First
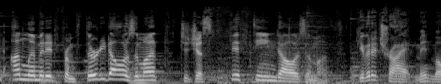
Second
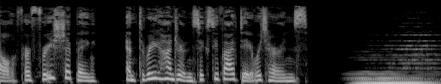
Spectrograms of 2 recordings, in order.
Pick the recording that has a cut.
second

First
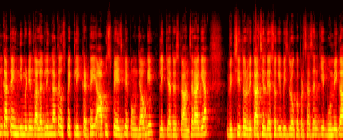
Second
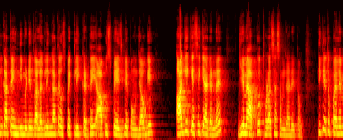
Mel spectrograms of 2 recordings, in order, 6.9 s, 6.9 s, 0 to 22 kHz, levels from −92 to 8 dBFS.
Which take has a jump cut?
first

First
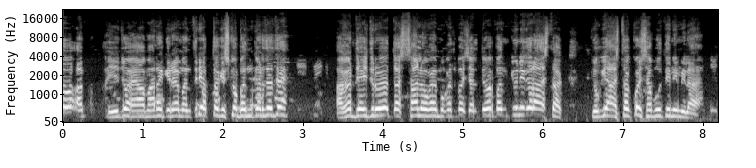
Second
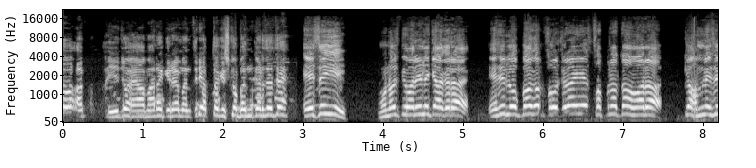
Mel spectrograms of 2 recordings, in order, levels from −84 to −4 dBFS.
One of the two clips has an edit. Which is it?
second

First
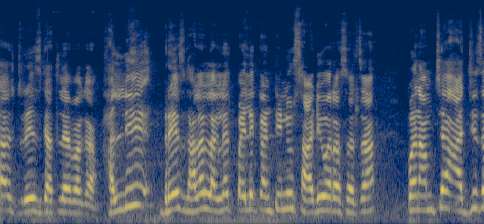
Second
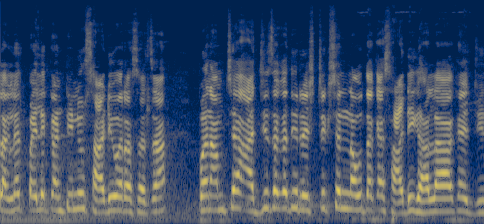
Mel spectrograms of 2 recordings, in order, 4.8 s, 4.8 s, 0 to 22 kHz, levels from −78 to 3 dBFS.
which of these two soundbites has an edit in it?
first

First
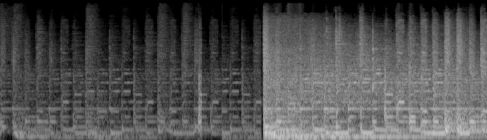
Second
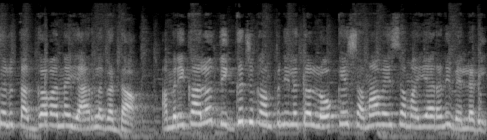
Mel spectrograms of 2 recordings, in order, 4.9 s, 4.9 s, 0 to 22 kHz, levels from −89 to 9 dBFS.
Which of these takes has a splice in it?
first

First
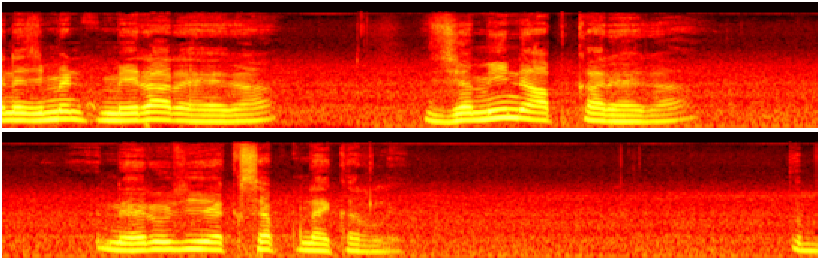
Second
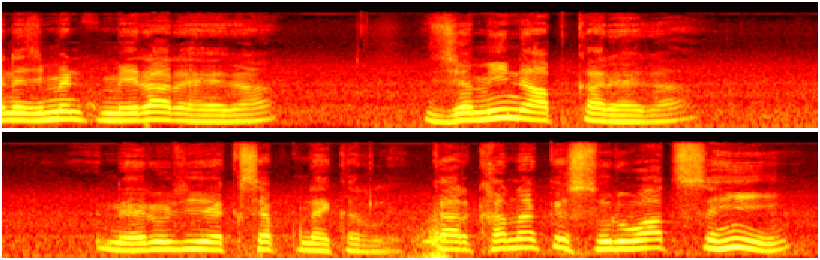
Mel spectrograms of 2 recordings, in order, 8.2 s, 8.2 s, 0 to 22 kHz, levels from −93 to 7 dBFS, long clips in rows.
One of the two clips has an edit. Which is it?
second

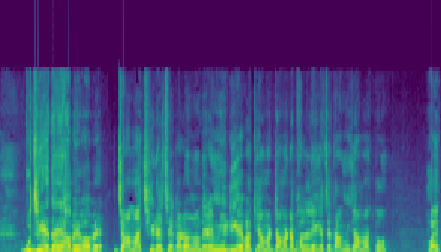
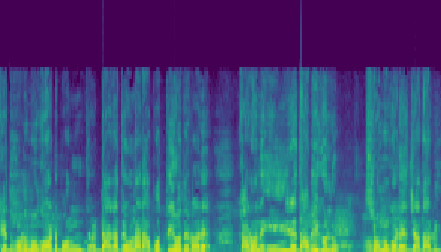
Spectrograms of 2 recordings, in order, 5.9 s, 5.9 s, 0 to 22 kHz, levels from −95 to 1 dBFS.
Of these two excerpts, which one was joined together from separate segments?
first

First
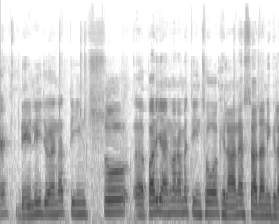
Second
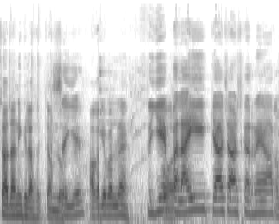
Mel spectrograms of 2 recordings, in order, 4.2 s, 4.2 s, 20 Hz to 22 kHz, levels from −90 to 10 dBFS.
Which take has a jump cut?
second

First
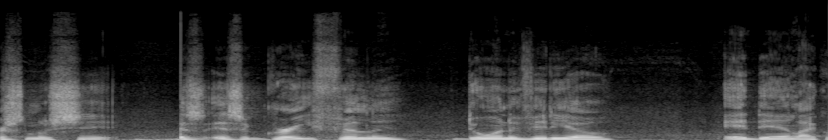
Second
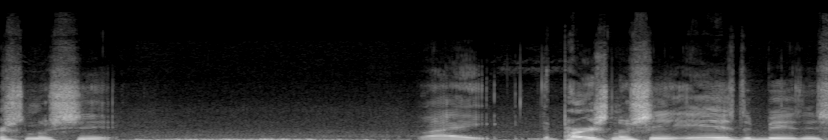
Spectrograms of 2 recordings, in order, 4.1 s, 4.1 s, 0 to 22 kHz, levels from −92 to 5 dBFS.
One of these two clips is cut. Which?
first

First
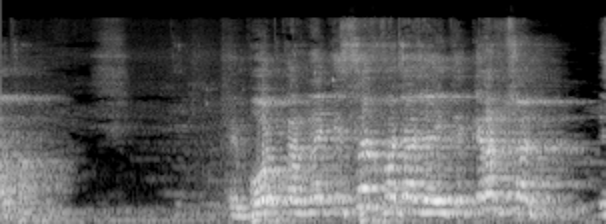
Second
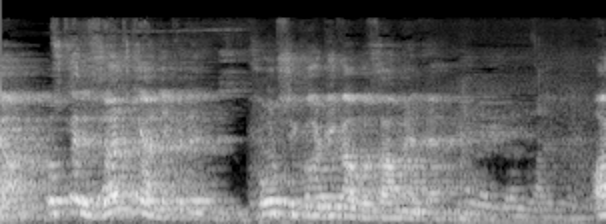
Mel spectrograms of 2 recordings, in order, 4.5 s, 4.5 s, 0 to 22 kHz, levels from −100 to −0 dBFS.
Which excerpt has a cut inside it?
second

